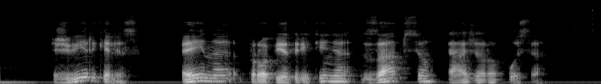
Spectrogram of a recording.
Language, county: Lithuanian, Vilnius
